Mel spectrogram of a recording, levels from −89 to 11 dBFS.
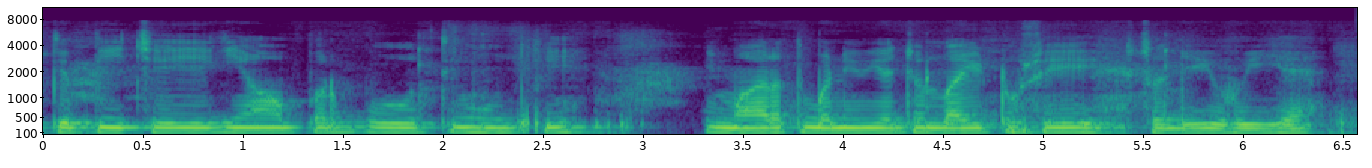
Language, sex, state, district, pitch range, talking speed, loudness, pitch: Hindi, male, Uttar Pradesh, Shamli, 115-120 Hz, 145 wpm, -14 LUFS, 115 Hz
